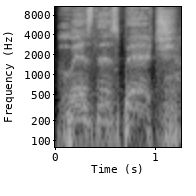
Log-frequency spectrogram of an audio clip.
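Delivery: low rasped growl, slow; gruff mock growl. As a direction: growl it like a tough guy sizing someone up. Gruff inner voice, pillow.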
